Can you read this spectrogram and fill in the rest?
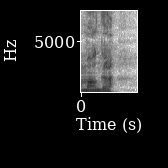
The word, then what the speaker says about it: manga: I need to carry on reading that manga. – Did I pronounce it right this time? Did I? Manga. I did it. – You did it right.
